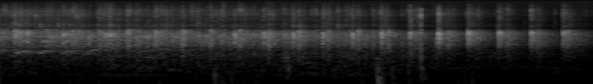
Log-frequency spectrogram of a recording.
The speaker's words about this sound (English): Can we give him a better round of applause?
